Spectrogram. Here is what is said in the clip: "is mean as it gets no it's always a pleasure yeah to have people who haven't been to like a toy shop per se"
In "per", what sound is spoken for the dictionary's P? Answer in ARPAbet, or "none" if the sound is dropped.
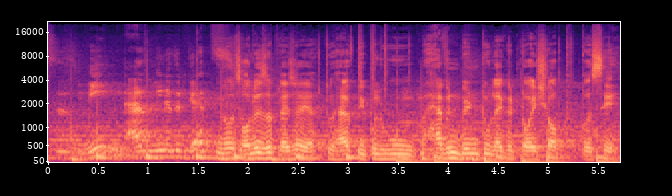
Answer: P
